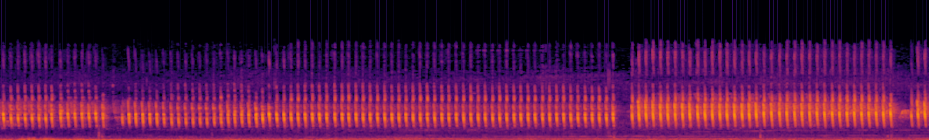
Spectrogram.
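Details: Plain prinia in energetic training song: long runs of rapid, high, dry clicks, pausing briefly near one and six seconds, then resuming at the same fast pace over a low background hum.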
